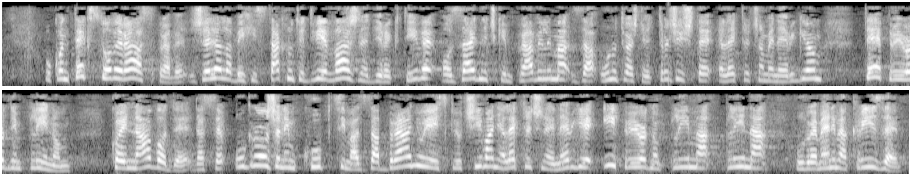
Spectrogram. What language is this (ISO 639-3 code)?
hrv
